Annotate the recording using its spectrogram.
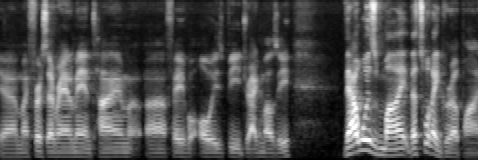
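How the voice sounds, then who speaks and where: In an American accent, a man with a very deep, low pitch uses ordinary pitch variation on a very clean recording with a silent background. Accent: American accent when speaking Tagalog. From Japan and US, Filipino heritage. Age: 30s. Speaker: esports commentator and streamer. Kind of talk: casual livestream chat. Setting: livestream. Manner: casual, conversational.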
